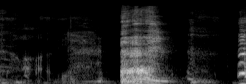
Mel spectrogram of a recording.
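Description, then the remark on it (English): A single loud, harsh cough bursts out near the middle, surrounded by quieter throaty vocal sounds before and after. “You were the one coughing as well, you know, before.”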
